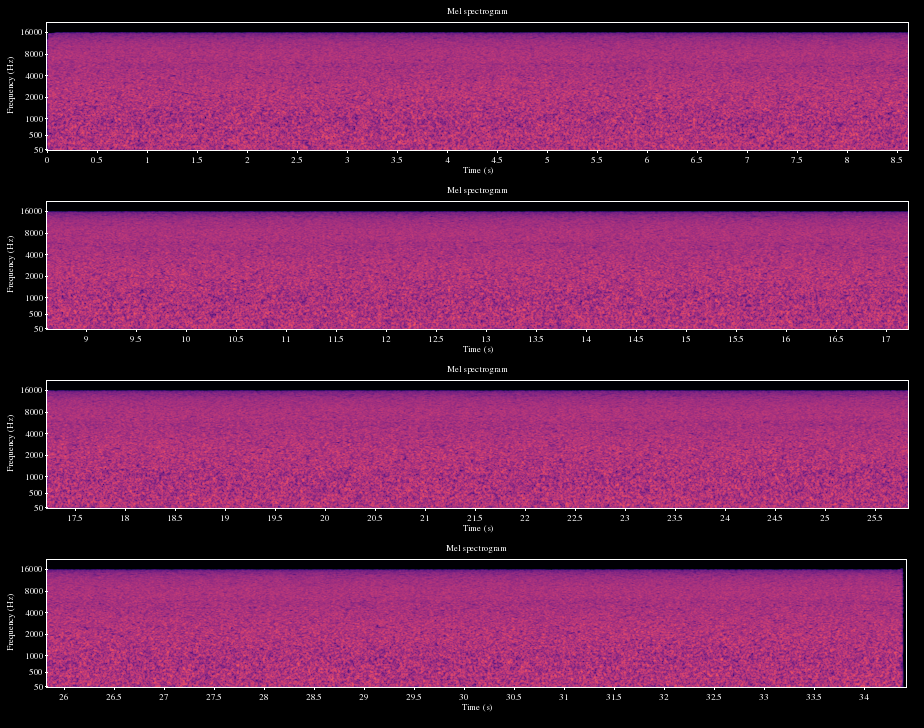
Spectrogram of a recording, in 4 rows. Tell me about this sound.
White Noise recorded in the 1970's Poland coming from speakers of a black and white television after broadcast ended at midnight.
Television, White, 1970, TV, Static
